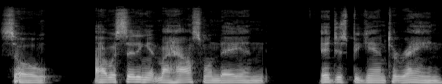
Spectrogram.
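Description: This man's pitch is very deep and low, with fairly even intonation. The recording is very clean over a silent background. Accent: Texan. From South Texas (Karnes County). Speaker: country singer-songwriter. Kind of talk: interview.

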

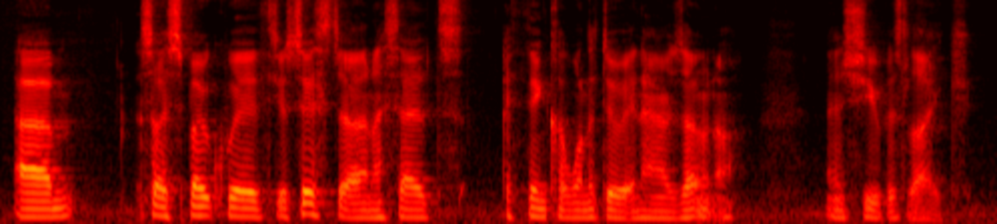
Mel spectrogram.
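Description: A man with a British accent, fairly low-pitched, at a moderate pace with ordinary pitch variation and long, frequent pauses. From UK. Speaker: podcast host's partner. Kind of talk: casual chat.

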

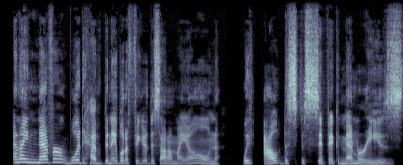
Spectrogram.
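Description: Recorded very cleanly with a silent background and a dry, close sound with no echo, a woman with an American accent speaks at a moderate pace and a medium pitch with very wide pitch swings. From Los Angeles, US. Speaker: chef and food anthropologist, TV host. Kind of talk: podcast interview.

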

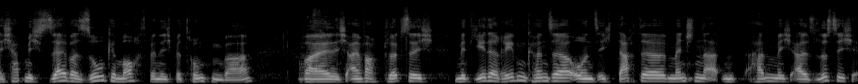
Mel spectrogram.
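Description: A man's fairly high voice in an English accent, fairly slow and fairly even in intonation. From USA. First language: English (speaking German). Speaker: podcast co-host, musician. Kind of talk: casual chat. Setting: recording studio.

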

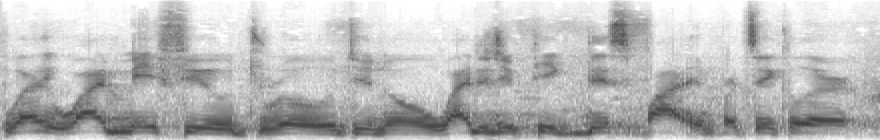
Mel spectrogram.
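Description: Amid noticeable background noise and audible room echo, a man speaks at medium pitch. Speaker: podcast host. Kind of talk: casual chat. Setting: in a lounge, recorded in person.

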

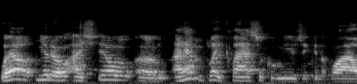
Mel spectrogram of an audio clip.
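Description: Over noticeable background noise, a man with an Appalachian accent speaks with very wide pitch swings. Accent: Southern US, Appalachian foothills. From rural North Carolina. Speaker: composer and music publisher. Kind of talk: casual interview conversation.

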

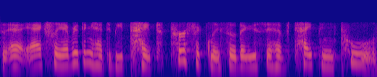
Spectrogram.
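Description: Speaking fairly quickly in an American accent, a woman uses a medium pitch with ordinary pitch variation. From Detroit, Michigan. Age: 50s. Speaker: nonprofit executive director. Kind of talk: radio interview.

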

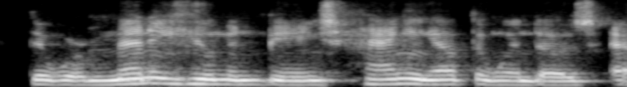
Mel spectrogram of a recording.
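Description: This man has an unremarkable speaking voice, a fairly high pitch and fairly even intonation, and he talks at a moderate pace. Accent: American. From Trenton, New Jersey. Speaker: storyteller. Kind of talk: personal storytelling. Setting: virtual open mic.

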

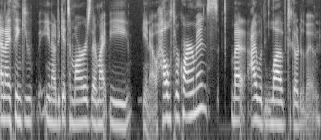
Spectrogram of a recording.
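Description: In an ordinary speaking voice, a woman talks with an American accent. Her pitch is medium with ordinary variation, and her pace is moderate. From Southern California. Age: 40s. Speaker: HR professional. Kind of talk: casual chat.

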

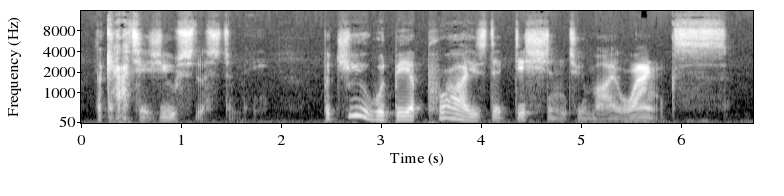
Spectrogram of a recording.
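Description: Growling in a put-on character voice, a man speaks fairly slowly at a fairly low pitch. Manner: snarling, menacing.

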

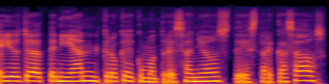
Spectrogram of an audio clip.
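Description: A woman speaks at a fairly slow pace in a medium pitch, her dark, mellow tone held to a flat monotone, on a very clean, dry, close recording with no echo and a silent background. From Guatemala. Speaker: podcast host, mother. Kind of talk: casual interview conversation.

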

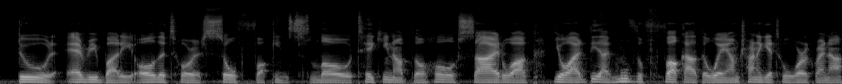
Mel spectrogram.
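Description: An unremarkable speaking voice with an American accent. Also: man. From New York. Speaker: podcast host. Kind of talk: casual chat.

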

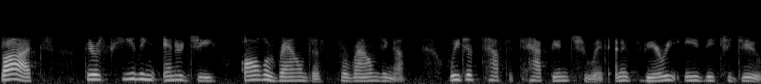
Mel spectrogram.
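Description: Her loudness swings widely as a woman with an ordinary speaking voice talks at a fairly low pitch with ordinary pitch variation. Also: moderate pace. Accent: American. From Pennsylvania coal region. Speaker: psychic clairvoyant and author. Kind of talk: radio interview.

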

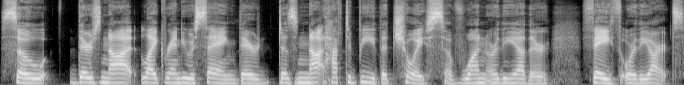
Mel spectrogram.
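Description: A woman speaks in an American accent at a fairly slow pace, her intonation monotone and flat. The recording is very clean, with a silent background. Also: medium pitch for a woman. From US South. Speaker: dancer. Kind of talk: interview.

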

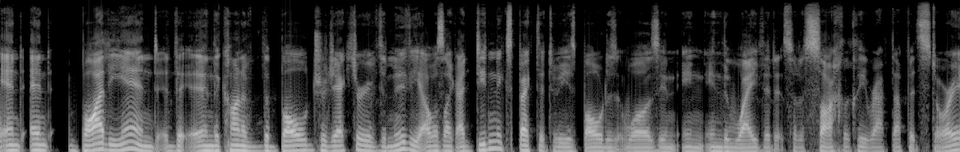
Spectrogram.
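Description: A man with an Australian accent speaks at a fairly quick pace in a dark, mellow tone with ordinary pitch variation. The sound is dry and close with no echo, in a very clean recording with a silent background. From Australia, Sydney. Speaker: film podcast host. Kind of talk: casual chat.

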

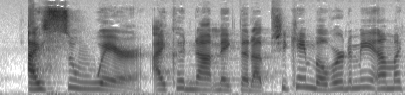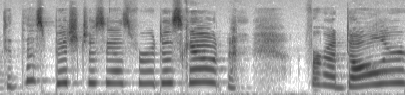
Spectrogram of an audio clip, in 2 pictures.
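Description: A woman with extremely high pitch uses a raised, projected voice, a bright, sharp tone and very wide pitch swings. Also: fairly quick pace. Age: 30s. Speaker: podcast co-host, bar server. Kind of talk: casual chat.

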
